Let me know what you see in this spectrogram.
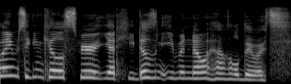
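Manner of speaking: ordinary delivery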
